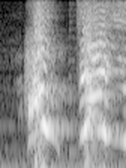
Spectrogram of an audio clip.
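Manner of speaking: high, loud indignation; outraged yelling. Acted. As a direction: yell it as an affronted princess. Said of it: "[name], you are yelling".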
